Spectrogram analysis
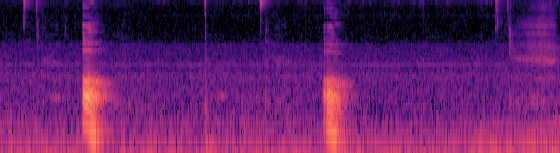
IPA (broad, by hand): ɒ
